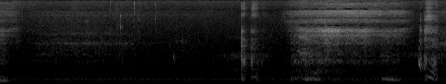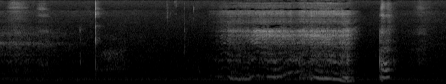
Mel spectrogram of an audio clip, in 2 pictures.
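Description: Irregular raspy snoring breaths with whistly, snorting edges and a few sharp clicks, over a low steady hum.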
